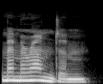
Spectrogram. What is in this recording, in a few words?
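"memorandum", British English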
